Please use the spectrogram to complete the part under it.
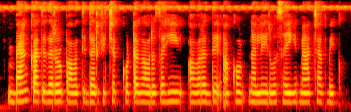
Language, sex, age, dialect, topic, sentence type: Kannada, male, 18-24, Central, banking, statement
